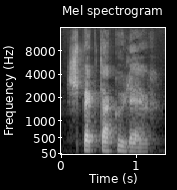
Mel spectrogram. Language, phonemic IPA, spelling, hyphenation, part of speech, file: Dutch, /spɛkˈtaː.kyˌlɛr/, spectaculair, spec‧ta‧cu‧lair, adjective, Nl-spectaculair.ogg
- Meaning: spectacular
